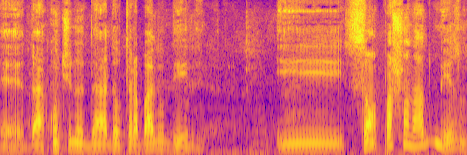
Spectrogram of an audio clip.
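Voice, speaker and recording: A man speaks at a fairly slow pace. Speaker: musician, relative of a famous singer. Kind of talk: interview.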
